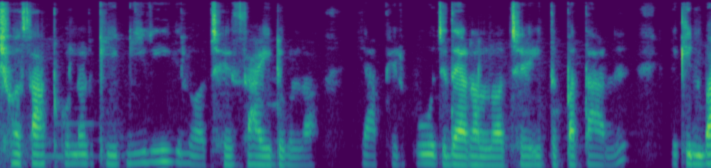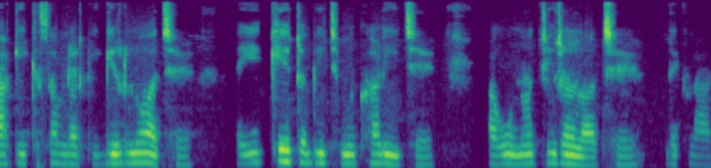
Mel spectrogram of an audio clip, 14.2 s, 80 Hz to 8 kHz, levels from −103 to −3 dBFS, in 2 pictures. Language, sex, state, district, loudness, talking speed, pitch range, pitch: Angika, female, Bihar, Bhagalpur, -25 LUFS, 165 wpm, 150-170 Hz, 160 Hz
